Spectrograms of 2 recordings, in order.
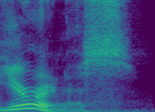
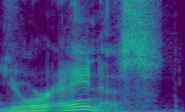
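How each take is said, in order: First: It is said to sound like 'urine-us'. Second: It is said to sound like 'your anus'. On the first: "something that contains the word urine" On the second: "something that contains the word anus"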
